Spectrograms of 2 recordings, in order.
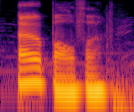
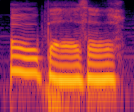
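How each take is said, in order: First: It is said in his normal voice. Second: It is said in a Winnie the Pooh voice.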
